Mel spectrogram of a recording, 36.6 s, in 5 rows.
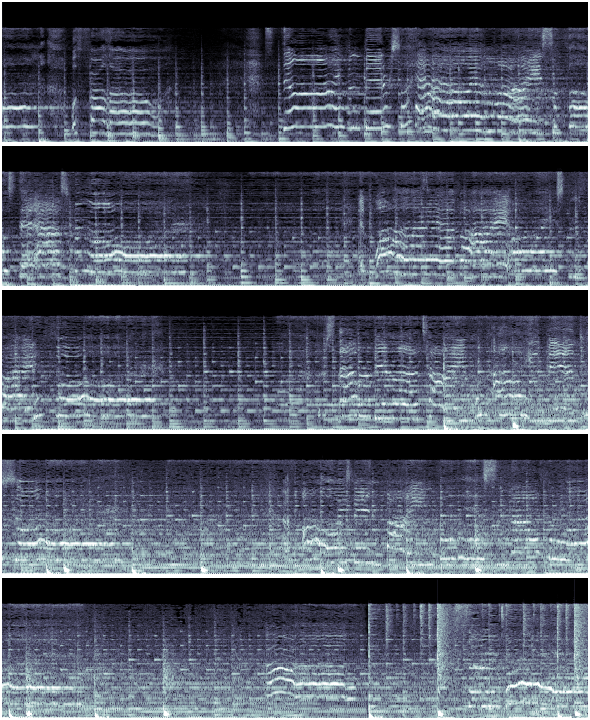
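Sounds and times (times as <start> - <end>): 
female vocals: 0.0 - 2.4, 3.2 - 17.3, 18.0 - 31.8, 32.5 - 36.6
trance beat: 10.4 - 33.1, 33.9 - 36.6.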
